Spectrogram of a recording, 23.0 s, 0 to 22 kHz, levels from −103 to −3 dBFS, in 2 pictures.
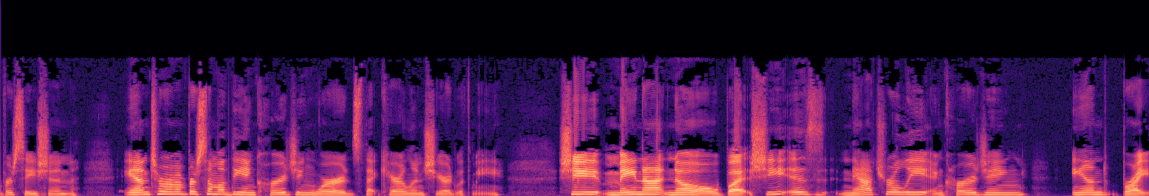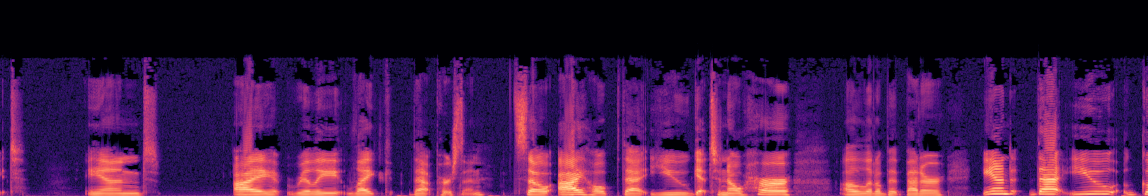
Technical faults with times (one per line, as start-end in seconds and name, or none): none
